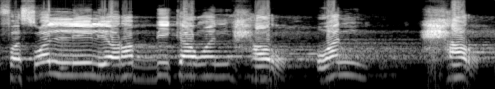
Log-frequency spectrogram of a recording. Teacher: نون کو ظاہر کر دیا اور را کو پر پڑھ دیا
